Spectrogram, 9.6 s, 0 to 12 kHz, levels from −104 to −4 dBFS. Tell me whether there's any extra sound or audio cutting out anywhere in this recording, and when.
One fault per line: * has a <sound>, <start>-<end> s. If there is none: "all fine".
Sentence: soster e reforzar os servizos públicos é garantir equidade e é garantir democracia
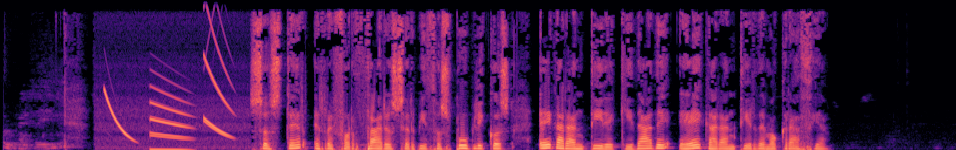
* has a chirp, 1.0-2.4 s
